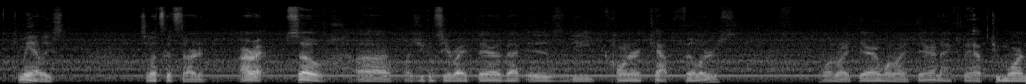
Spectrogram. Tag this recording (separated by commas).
Printer, Speech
